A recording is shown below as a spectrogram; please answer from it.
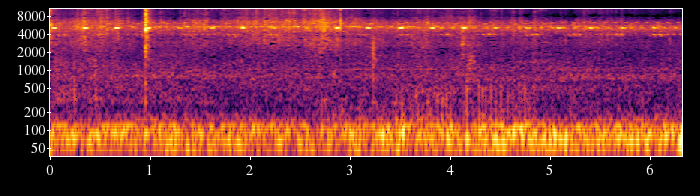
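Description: Insects chirping in a steady, pulsing high trill, over a continuous low rumble, with a single sharp click about a second in.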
